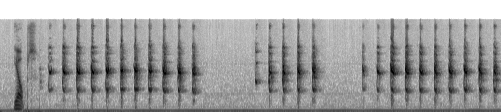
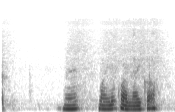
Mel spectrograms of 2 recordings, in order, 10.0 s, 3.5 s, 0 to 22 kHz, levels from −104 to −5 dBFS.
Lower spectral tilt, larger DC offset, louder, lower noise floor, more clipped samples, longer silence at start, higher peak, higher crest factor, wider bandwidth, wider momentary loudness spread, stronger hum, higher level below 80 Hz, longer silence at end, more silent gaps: second, -1.5 dB/octave vs -11.5 dB/octave; first, 0.3% vs under 0.1%; first, -12 LUFS vs -35 LUFS; second, -40 dBFS vs -82 dBFS; first, 0.4% vs under 0.1%; first, 0.3 s vs 0.05 s; first, 0 dBFS vs -18 dBFS; about the same, 14 dB vs 18 dB; first, 11 kHz vs 3.6 kHz; second, 15 LU vs 18 LU; neither; first, -40 dBFS vs -72 dBFS; second, 0.05 s vs 0.35 s; neither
